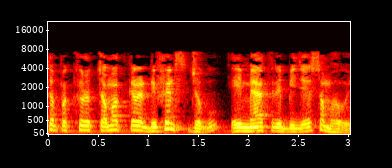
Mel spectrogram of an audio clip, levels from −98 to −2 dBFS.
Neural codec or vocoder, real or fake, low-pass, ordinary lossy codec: none; real; 7.2 kHz; none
